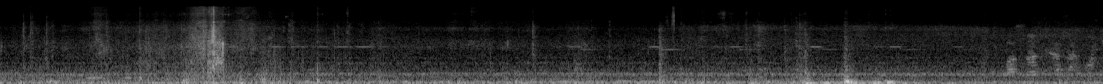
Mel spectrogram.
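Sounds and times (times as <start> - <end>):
train interior rumble and hum: 0.0 - 11.0.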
